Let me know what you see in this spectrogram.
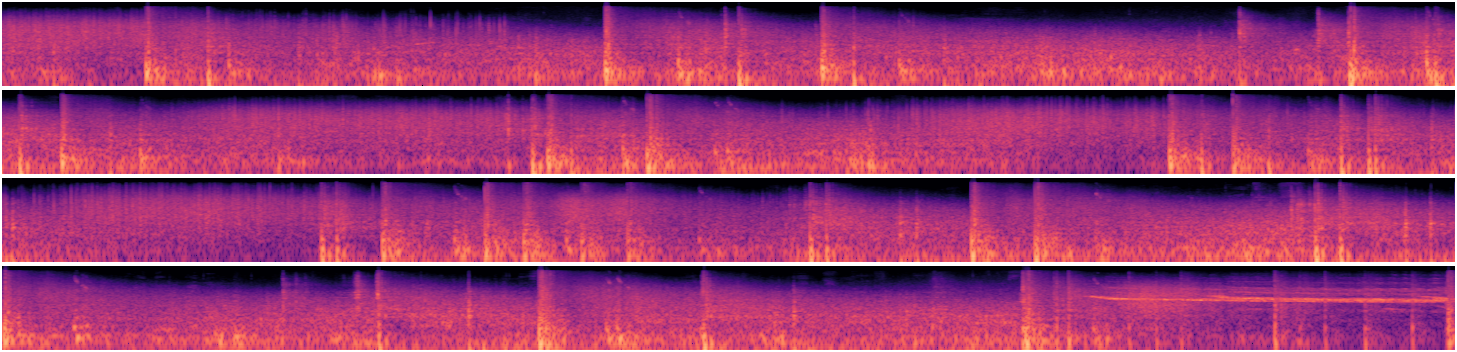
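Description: Aerial fireworks finale: shell bursts bang one after another in quick succession over a continuous dense noise of overlapping explosions. Near the end, several high whistles falling in pitch join in.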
